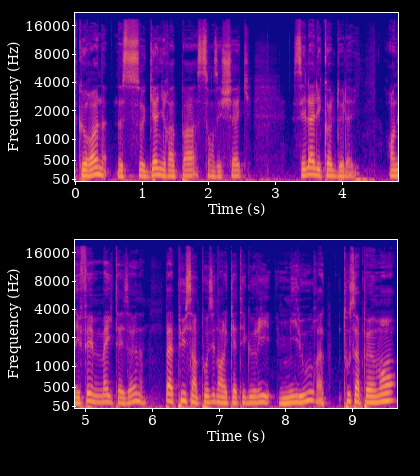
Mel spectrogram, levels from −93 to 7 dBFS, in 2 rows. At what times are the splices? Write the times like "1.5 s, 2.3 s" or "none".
6.1 s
